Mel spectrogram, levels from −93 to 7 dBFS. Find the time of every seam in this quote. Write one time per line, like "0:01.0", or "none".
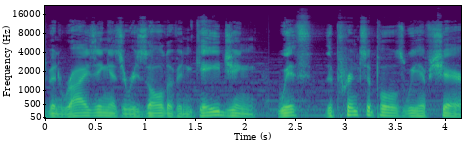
0:02.2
